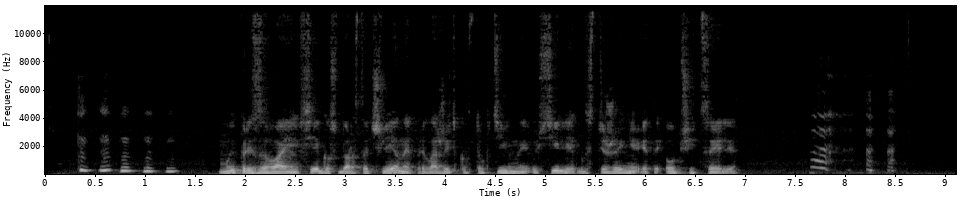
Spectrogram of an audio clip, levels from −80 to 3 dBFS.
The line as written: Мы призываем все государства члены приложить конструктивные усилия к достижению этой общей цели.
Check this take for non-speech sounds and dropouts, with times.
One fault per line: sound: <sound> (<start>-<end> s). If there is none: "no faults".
sound: laugh (0.3-1.4 s)
sound: laugh (7.6-8.5 s)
